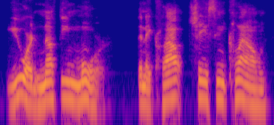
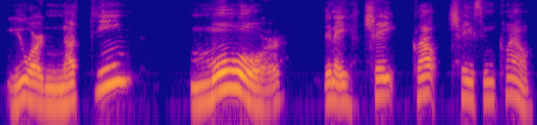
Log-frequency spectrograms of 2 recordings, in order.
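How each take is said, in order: First: It is said at normal speed. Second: It is said more slowly.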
